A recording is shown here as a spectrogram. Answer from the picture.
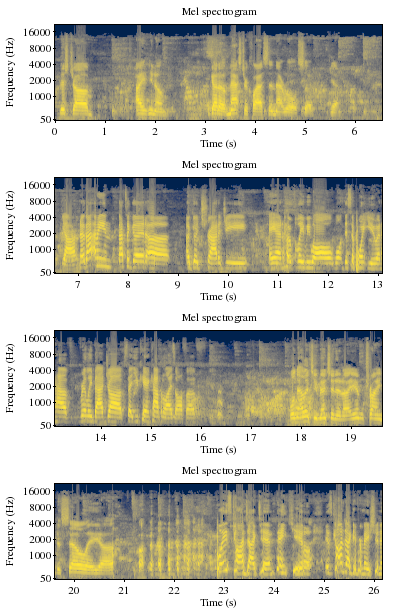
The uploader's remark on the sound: We recorded it in Ireland while at a pub, so a little chaotic, but nonetheless we prevailed.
